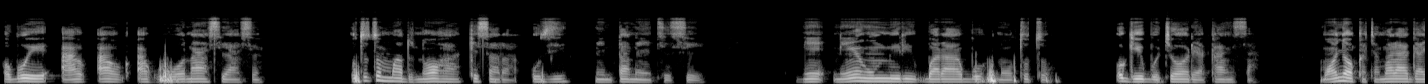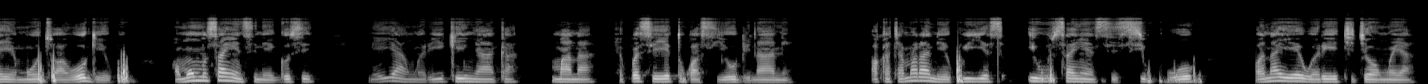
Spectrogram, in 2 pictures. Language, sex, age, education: Igbo, male, 15-29, tertiary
